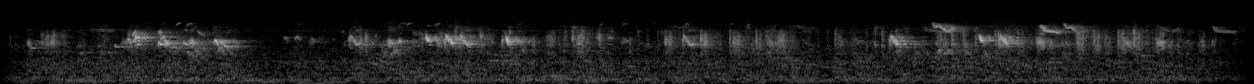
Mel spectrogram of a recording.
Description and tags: Recorded with my cell phone, in my dormitory balcony. There's a lot of trees and numbers of birds behind the dormitory.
